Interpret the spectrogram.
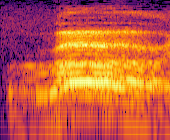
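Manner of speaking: loud, low growling roar; tiger roar. Acted. Tiger turns on the moth and roars, loud.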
